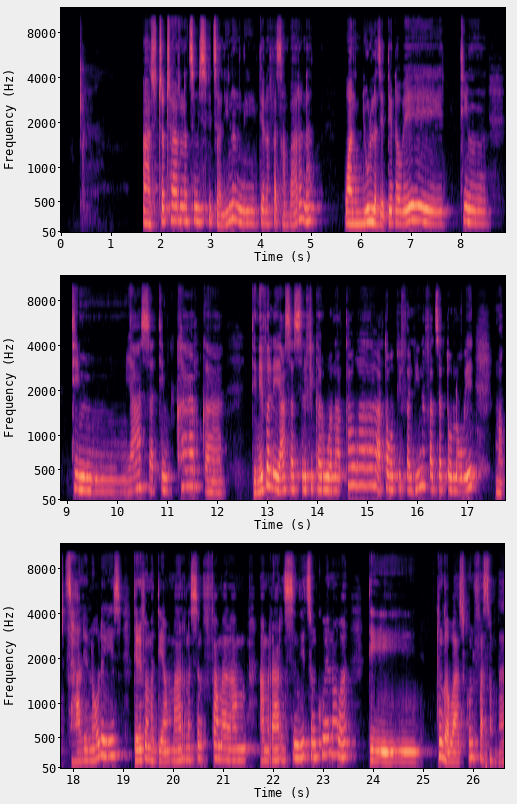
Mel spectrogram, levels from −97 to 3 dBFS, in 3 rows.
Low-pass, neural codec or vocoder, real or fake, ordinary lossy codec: 9.9 kHz; vocoder, 22.05 kHz, 80 mel bands, Vocos; fake; none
